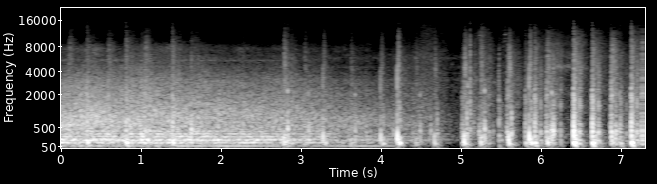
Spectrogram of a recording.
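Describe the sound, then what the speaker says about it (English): Footsteps in an online shooter match, a run of sharp, evenly spaced steps growing louder and clearer in the latter half after a steady engine-like drone fades out. "Oh, he hears the footsteps."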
